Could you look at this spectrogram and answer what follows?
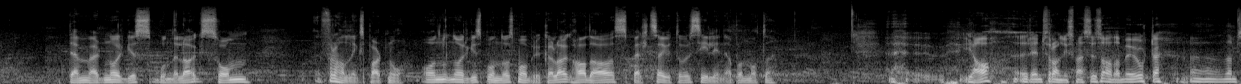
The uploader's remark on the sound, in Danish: Live fra Domus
